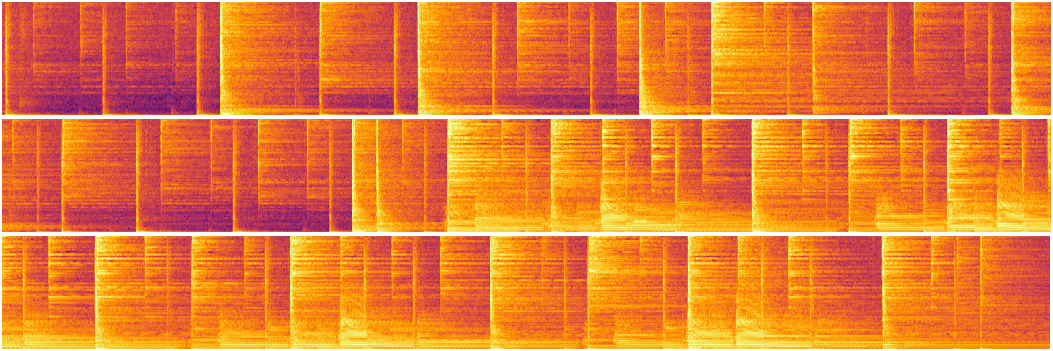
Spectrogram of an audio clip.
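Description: Live rock band playing an instrumental song intro: a slow, steady drum-kit beat of about one hit a second with bass notes and chords. About fourteen seconds in, sustained instrument lines join and fill out the sound.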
